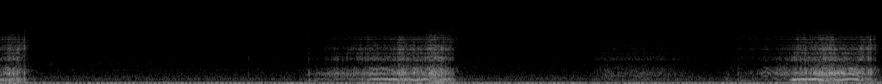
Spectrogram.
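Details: Snoring recorded with a phone snoring app: loud, rough, rattling inhaled sounds about every four seconds (around 14 breaths a minute), with softer breathing between, over quiet room noise.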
